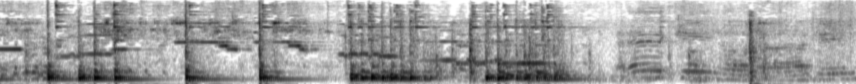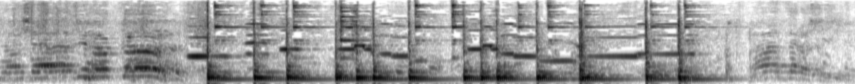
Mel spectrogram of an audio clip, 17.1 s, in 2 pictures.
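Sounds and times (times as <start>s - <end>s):
banjo: 0.0s - 6.2s, 10.5s - 16.0s.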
